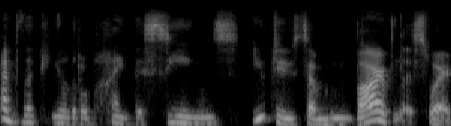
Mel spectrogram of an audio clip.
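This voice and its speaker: A female-sounding put-on character voice at medium pitch, delivered at a very fast pace. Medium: actual play. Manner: cheerful, coy, theatrical.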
